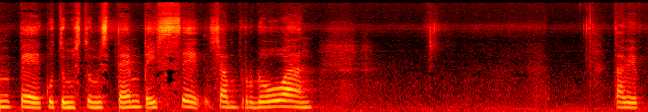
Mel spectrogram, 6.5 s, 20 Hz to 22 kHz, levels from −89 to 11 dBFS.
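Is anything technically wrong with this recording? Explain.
Yes. Throughout, the speech sounds swirly, hollow and smeared, with blurred attacks and nothing above 19.9 kHz: generation loss, likely from around ten successive MP3 re-encodes near 128 kbit/s.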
